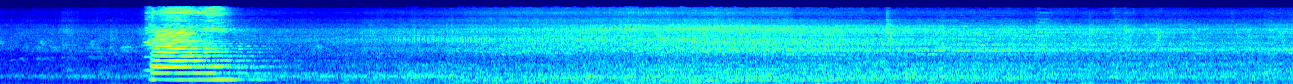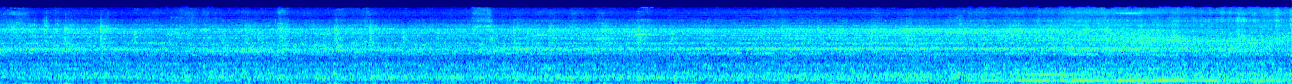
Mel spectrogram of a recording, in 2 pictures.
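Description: An Indian Railways MEMU electric multiple unit sounds one short horn blast about two seconds in. Then its coaches run past with a steady rumble of wheels on the rails, growing a little louder near the end, where a steady hum joins as a coach with louvred sides goes by.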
